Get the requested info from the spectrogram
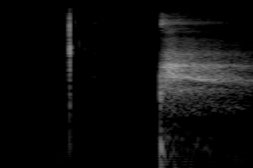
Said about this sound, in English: Hold on. I'm going to let you think about that while I take a sip of this delicious Monster Zero.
